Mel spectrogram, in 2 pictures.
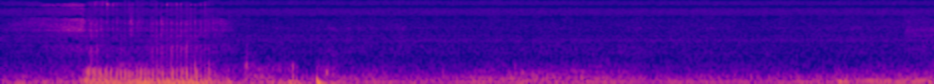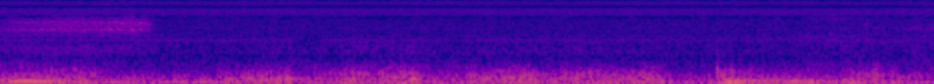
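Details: Pug, a flat-faced dog, snoring possibly with eyes open, unclear whether awake or asleep: one short rattling snore, then faint snuffling breaths and a softer snore in a quiet room.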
